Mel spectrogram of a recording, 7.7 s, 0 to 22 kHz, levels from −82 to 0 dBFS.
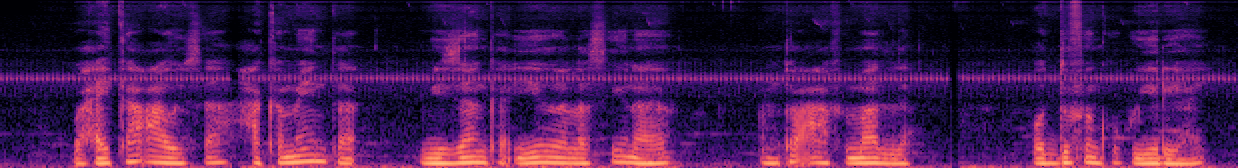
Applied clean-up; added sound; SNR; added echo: none; Insect; 18 dB; none.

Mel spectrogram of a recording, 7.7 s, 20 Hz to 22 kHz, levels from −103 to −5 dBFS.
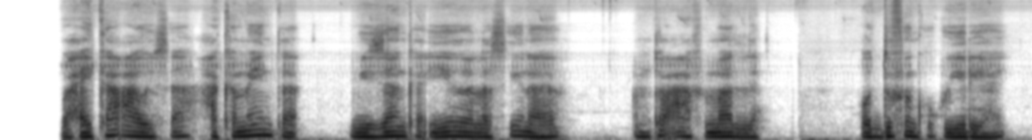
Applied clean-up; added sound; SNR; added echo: neural mask model DeepFilterNet 3.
